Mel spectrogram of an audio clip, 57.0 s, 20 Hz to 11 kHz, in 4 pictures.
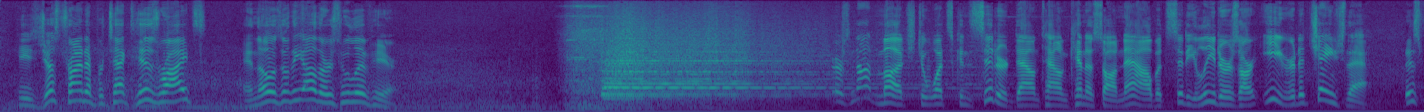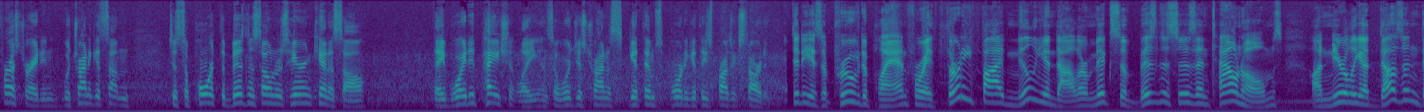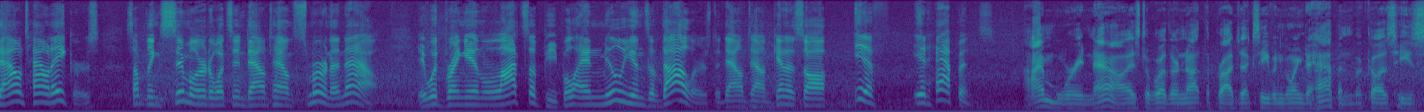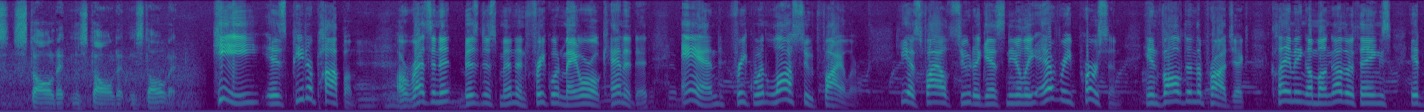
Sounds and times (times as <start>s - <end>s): Speech: 0.2s - 4.0s, 8.3s - 17.9s, 18.6s - 56.9s
Train horn: 6.0s - 10.0s.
